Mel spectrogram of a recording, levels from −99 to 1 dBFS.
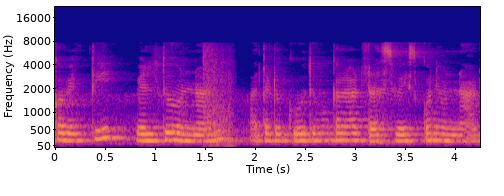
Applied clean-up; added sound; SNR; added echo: none; Explosion; 13 dB; reverberation time 0.8 s.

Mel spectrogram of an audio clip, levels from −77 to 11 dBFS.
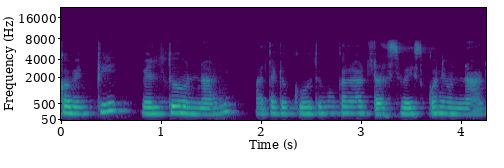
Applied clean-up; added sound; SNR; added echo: neural mask model DeepFilterNet 3.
